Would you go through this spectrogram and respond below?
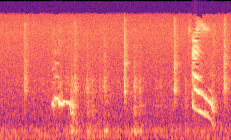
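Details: Foster rescue kitten Momiji, indoors, guarding a favourite man's lap from fellow kitten Kuromame: a brief level meow, then a longer high wail sweeping sharply downward, with soft scuffling sounds between the calls.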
